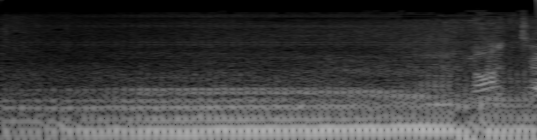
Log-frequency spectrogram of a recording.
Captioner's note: engine grumbling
